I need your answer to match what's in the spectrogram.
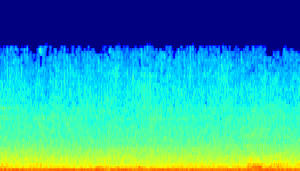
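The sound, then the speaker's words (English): A large tour bus jerks forward bit by bit in dense New York City traffic, its engine a steady, heavy low drone, with a brief high squeal near the end. “It's like, this tour bus is like jerking forward bit by bit.”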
